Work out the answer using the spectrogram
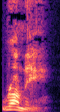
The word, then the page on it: runny: British English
